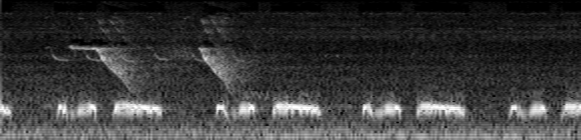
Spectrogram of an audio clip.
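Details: Spotted dove kept as a decoy for bird trapping coos steadily, a repeated pattern of two short notes then a long coo, while another bird gives two quick high descending sweeps early on.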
